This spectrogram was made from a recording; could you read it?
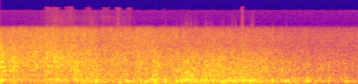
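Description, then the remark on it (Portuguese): A deep, sustained thunder rumble rolls through a storm, loud and continuous, with a steady hiss of rain underneath and no voices. “Mas o que fazer ou evitar quando se presencia ou escuta um barulho característico de raios e trovões?”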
